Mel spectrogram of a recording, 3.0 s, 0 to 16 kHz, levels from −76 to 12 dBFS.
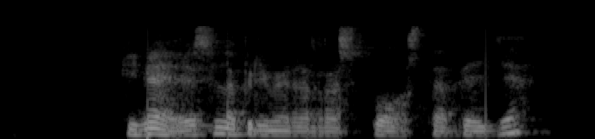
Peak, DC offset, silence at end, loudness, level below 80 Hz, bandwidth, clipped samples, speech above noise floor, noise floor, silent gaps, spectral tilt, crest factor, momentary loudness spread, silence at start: -16 dBFS; under 0.1%; 0.35 s; -35 LUFS; -64 dBFS; 8 kHz; under 0.1%; 51 dB; -84 dBFS; none; -6 dB/octave; 20 dB; 7 LU; 0.65 s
